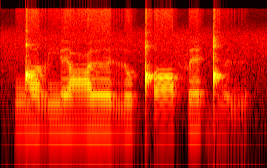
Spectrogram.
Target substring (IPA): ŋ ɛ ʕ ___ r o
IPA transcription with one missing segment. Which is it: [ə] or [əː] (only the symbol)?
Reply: əː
